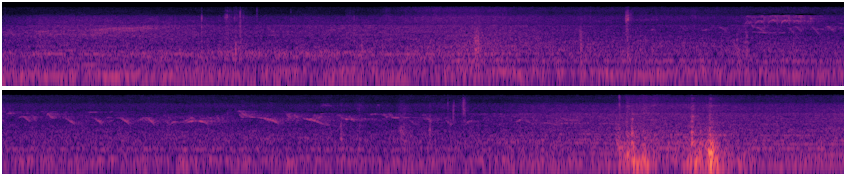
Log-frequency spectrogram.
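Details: Many flies swarming over a wheelbarrow of warthog dung, a swarm said to sound like bees; a steady, low droning hum with a faint higher whine throughout, and a few sharp knocks near the end.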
